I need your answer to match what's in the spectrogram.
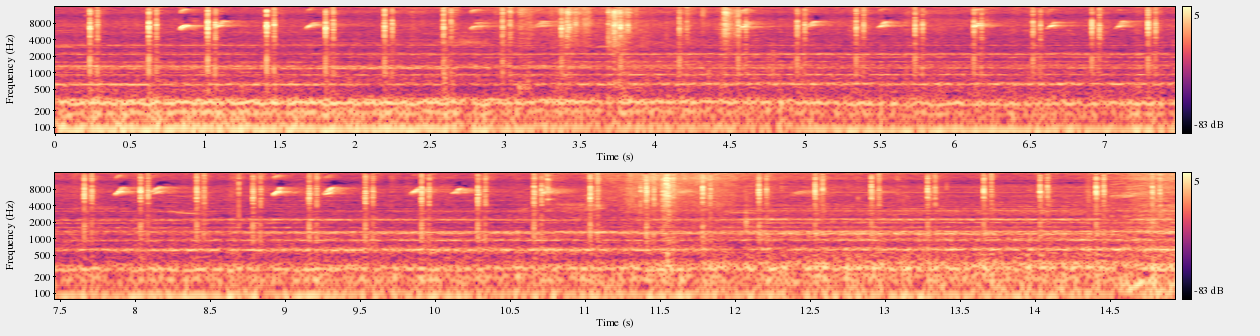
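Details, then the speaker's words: Vevor Chinese diesel heater, first start after assembly and priming, warming up: steady combustion roar with a fast, light ticking as the fuel pump kicks in; heater running normally. "Oh, it's getting warm now. You can hear the pump kicked in again."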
